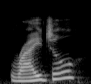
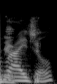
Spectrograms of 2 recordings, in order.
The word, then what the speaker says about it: Rigel: Maybe you guys can help me pronounce this. Rigel, I think, is the code name.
